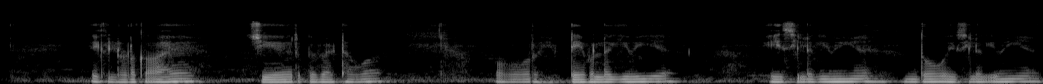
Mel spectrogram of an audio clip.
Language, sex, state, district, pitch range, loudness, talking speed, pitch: Hindi, male, Uttar Pradesh, Jalaun, 115-130 Hz, -32 LUFS, 120 wpm, 125 Hz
